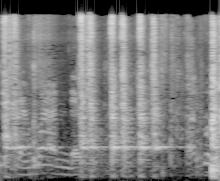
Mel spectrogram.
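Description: Brass cookware being handled: a quick run of about six light metallic clicks with a steady ringing tone behind them, as a large brass pot lid is lifted and set down.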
